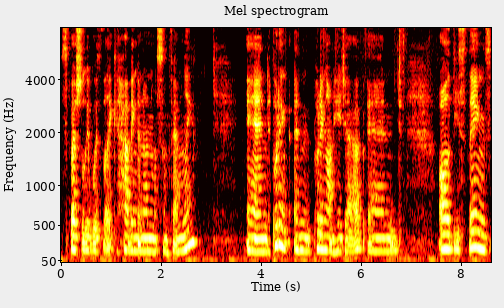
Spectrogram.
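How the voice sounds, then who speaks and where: The speaker goes at a fairly slow pace in a Spanish accent. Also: woman. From Colombia, moved to US at eight. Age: 20s. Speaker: vlogger. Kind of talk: personal testimony. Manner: halting, with repetitions.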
